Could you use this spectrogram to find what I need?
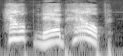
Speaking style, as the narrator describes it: he cried

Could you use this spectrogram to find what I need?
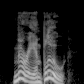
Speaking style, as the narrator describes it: cried Dick

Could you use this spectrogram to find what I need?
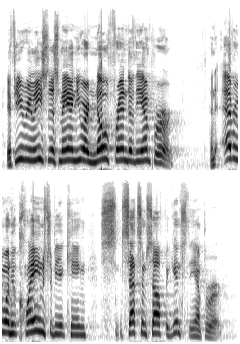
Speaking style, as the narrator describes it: the Jews cried out

